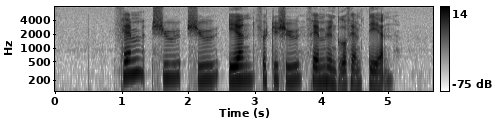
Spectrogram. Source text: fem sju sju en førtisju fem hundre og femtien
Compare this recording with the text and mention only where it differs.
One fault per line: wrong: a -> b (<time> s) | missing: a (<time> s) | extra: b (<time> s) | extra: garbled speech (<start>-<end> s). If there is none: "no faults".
no faults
